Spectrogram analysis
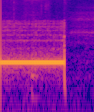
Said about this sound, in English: So okay, let's make another phone call here.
